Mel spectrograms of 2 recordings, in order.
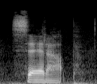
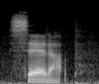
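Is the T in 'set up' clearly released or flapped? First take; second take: flapped; flapped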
